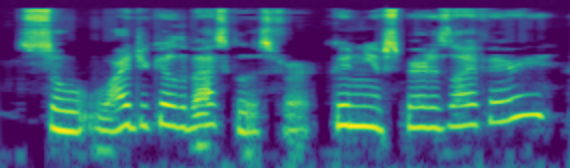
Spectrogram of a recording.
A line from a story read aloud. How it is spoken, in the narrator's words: Hagrid moaned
